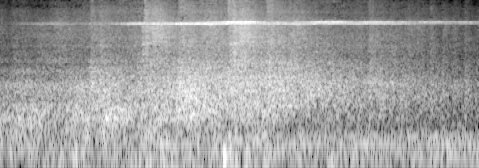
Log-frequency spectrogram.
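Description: A subway train rumbles past, a loud, steady roar with a thin metallic wheel squeal ringing over it, swelling slightly in the middle and holding for the whole stretch. No voices.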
